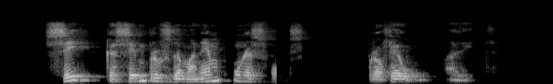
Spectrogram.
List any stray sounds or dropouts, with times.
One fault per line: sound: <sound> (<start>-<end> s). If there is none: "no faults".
sound: dropout (2.8-2.9 s)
